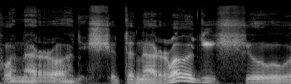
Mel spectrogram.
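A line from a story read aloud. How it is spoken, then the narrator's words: Muttered. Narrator (Russian): Барсук пробормотав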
